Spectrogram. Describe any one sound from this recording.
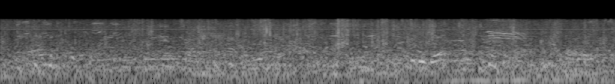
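Men and women chatter at a distance outdoors.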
